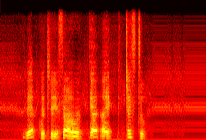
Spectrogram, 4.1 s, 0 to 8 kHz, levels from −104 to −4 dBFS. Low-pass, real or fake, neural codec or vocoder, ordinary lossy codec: 7.2 kHz; fake; codec, 16 kHz, 0.5 kbps, FreqCodec, smaller model; none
